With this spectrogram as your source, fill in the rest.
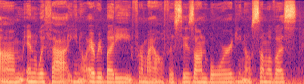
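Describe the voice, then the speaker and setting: A woman with a Spanish accent at a moderate pace, with noticeable background noise and audible room echo. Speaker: real estate broker. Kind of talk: interview.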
